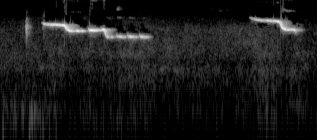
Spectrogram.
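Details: Golden-crowned sparrow song: plaintive whistled notes descending in steps, each a little lower than the last, then after a pause a single high whistle sliding downward. The setting is otherwise silent.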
